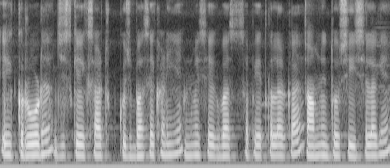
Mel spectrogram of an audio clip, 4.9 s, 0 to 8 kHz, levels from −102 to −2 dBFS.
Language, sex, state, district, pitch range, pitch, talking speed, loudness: Hindi, male, West Bengal, Kolkata, 145-155 Hz, 150 Hz, 270 wpm, -19 LUFS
